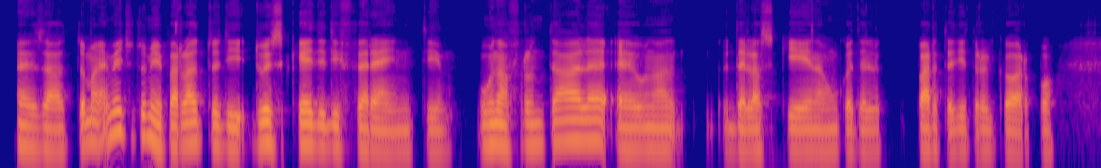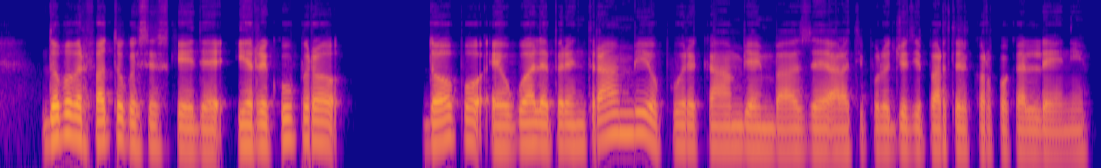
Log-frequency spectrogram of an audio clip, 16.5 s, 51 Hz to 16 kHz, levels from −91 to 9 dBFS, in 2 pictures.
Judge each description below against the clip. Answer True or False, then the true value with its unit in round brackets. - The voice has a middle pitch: False (110 Hz)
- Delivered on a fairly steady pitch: False (3.7 semitones)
